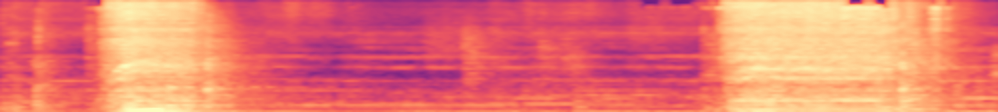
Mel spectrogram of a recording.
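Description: A sewing machine stitches a folded blouse patti fabric in two short, close bursts of rapid whirring, with quiet handling sounds between them.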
